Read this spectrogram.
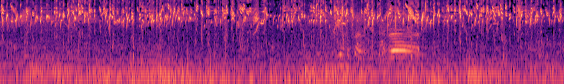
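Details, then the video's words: Female European goldfinch chatter for stimulating a young goldfinch to sing: steady dense high twittering, with a short lower harmonic call breaking through near the eighth second. "بتبته لتقويه فرخ الحسون تخلي يغرد غصب عنو"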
